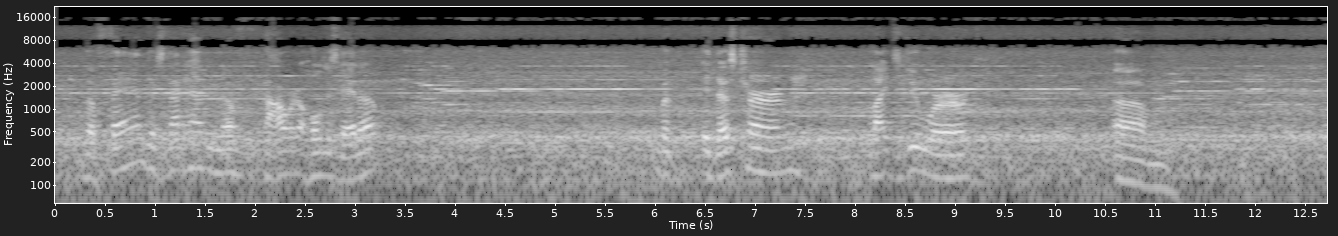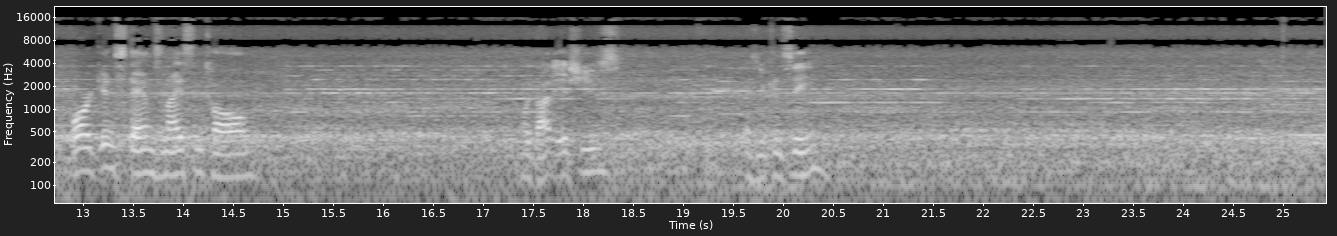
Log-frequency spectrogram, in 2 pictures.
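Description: An inflatable's blower fan hums steadily.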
